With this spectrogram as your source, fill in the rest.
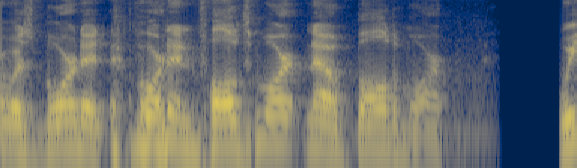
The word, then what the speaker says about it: Baltimore: a total Muppet but it's with a t Baltimore Baltimore with a t Baltimore but if you have the Maryland accent say Baltimore and you say it like it as a d instead of a t that's a very it's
